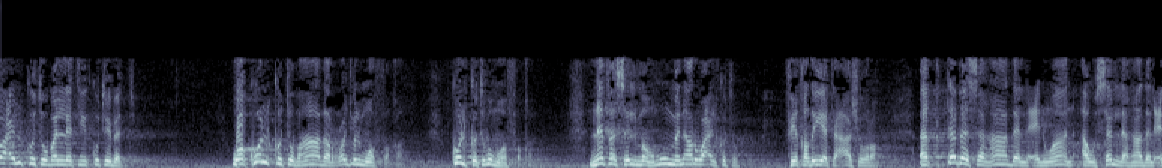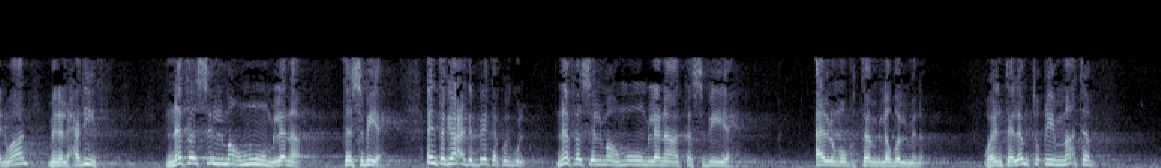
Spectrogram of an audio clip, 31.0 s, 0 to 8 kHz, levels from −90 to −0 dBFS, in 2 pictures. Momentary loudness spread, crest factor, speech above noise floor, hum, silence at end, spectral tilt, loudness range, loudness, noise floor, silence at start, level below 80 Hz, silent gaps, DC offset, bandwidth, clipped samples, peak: 11 LU; 20 dB; 27 dB; none; 0.15 s; -12 dB/octave; 3 LU; -20 LUFS; -46 dBFS; 0 s; -50 dBFS; none; under 0.1%; 5.4 kHz; under 0.1%; 0 dBFS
